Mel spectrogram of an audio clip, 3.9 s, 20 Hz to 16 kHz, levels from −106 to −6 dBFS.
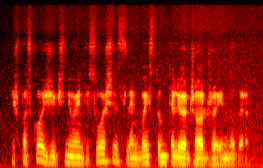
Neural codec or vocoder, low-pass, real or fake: none; 14.4 kHz; real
